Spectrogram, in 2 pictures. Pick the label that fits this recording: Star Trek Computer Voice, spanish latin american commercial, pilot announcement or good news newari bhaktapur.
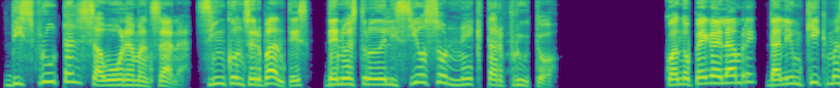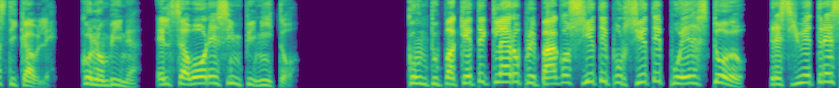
spanish latin american commercial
